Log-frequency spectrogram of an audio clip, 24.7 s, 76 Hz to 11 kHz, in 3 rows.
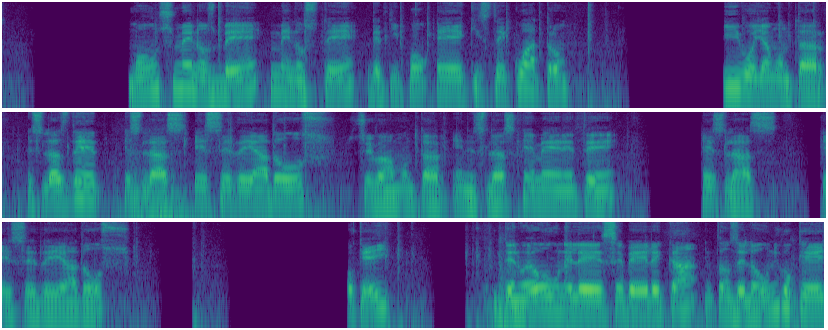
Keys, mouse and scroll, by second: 0.4-5.8 typing, 7.1-8.5 typing, 10.0-11.2 typing, 12.3-13.3 typing, 15.2 typing, 16.3-18.8 typing, 20.0-22.7 typing.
